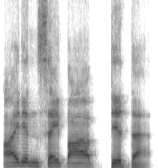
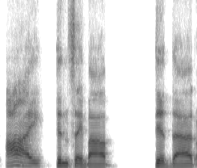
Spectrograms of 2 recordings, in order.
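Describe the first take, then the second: First: Slow, with "didn't" stressed. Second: Slow, with "I" stressed. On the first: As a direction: lean on the word "didn't" and say it slowly. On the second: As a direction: put the weight on "I" at the start, slowly. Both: Shown as a demonstration. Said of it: "emphasize a different word".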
